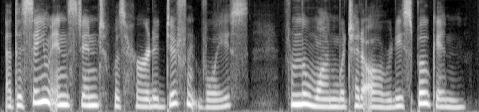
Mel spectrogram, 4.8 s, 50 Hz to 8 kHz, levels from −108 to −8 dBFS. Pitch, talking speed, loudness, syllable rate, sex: 220 Hz, 200 wpm, -15 LUFS, 5.6 syllables/s, female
